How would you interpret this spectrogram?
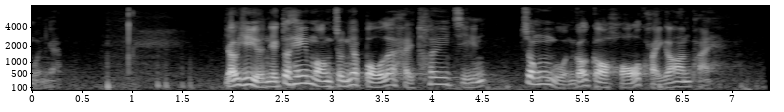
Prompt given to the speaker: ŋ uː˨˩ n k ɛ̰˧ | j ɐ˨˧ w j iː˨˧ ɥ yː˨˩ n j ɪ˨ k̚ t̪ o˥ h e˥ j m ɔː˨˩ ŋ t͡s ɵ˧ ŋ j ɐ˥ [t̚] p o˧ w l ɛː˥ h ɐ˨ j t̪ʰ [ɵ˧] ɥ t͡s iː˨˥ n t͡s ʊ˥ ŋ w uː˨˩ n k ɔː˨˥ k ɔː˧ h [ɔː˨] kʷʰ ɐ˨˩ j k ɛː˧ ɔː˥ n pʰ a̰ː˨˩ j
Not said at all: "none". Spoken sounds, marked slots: t̚, ɵ˥, ɔː˨˥

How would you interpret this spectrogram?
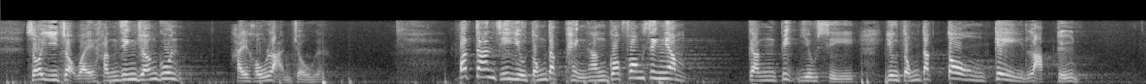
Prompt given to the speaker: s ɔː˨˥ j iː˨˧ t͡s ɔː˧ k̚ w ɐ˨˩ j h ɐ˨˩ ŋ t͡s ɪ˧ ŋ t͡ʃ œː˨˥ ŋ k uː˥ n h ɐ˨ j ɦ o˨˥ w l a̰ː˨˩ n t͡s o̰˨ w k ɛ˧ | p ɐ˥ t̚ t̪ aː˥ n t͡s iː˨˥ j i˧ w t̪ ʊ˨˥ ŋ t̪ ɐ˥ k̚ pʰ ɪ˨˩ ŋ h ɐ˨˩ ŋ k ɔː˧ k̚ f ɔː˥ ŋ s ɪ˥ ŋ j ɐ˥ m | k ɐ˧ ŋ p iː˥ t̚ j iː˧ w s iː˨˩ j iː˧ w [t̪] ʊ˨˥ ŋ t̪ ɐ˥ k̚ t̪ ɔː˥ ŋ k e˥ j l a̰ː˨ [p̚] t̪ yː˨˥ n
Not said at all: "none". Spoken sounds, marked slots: t̪, p̚

